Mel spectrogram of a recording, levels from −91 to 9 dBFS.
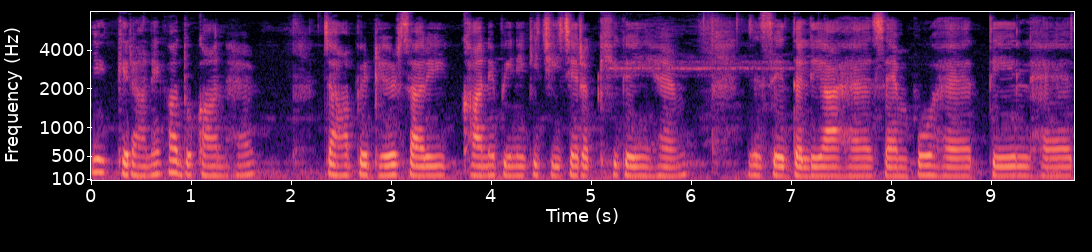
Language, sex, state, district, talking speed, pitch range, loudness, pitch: Hindi, female, Bihar, Vaishali, 135 wpm, 160-175 Hz, -18 LUFS, 165 Hz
